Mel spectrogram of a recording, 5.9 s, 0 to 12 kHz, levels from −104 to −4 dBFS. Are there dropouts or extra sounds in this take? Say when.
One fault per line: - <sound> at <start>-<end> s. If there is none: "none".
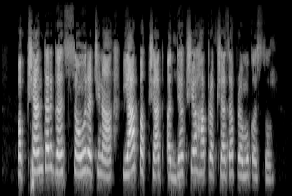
none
